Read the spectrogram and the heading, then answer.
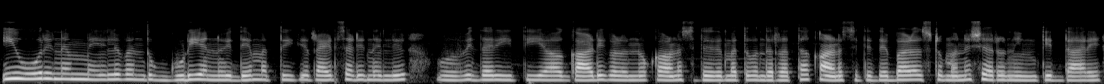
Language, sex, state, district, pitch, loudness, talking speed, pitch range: Kannada, female, Karnataka, Bidar, 205 Hz, -17 LUFS, 110 wpm, 200-215 Hz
